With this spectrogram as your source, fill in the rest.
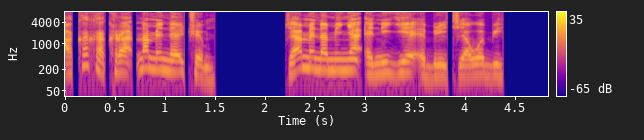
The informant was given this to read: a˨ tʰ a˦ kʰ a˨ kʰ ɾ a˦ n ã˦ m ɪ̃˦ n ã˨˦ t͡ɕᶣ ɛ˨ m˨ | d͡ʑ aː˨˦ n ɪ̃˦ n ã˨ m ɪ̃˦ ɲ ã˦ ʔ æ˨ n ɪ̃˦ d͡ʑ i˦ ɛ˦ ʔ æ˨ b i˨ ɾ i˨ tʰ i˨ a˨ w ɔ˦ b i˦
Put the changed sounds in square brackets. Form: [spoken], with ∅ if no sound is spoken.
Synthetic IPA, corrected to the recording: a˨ [kʰ] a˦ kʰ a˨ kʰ ɾ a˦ n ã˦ m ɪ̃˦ n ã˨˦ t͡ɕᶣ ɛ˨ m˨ | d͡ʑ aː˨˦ [m] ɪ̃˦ n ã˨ m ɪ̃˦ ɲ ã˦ ʔ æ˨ n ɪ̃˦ d͡ʑ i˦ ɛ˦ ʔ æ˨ b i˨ ɾ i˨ tʰ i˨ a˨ w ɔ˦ b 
